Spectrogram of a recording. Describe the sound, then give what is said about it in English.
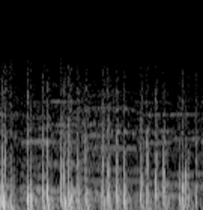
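Horse hooves clip-clop as a rider sets off up a ranch trail, many sharp, mid-pitched hoofbeats falling in a brisk, slightly uneven rhythm, heard alone without voices. “When Dan decided it was safe enough, he started after Jim. Come on, Victor.”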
